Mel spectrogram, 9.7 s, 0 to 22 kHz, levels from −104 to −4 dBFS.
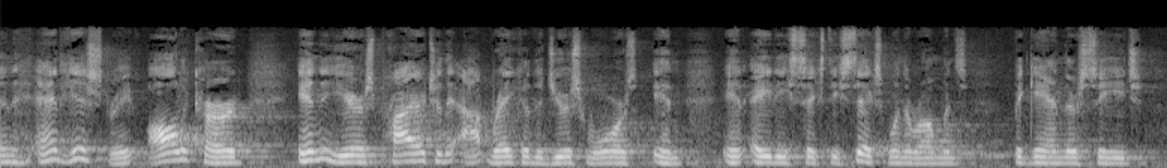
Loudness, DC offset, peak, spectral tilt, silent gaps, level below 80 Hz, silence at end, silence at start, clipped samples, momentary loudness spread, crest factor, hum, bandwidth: -27 LUFS; under 0.1%; -10 dBFS; -5 dB/octave; none; -58 dBFS; 0.1 s; 0 s; under 0.1%; 9 LU; 16 dB; none; 11.5 kHz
